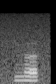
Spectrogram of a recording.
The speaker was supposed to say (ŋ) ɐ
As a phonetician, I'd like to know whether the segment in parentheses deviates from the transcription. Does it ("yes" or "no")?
no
